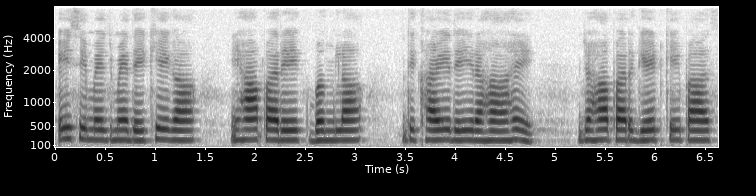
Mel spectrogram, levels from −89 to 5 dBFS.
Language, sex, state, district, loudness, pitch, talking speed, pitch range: Hindi, female, Rajasthan, Jaipur, -17 LUFS, 210 Hz, 165 wpm, 205-215 Hz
